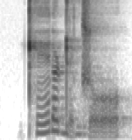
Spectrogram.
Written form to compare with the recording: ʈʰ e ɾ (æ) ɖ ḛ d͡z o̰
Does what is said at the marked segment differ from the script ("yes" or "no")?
yes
